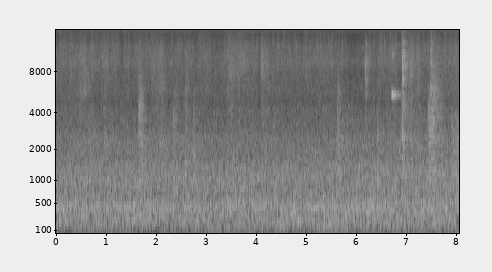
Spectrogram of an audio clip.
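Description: Steady classroom background noise: an even, continuous rush with no voices, with a few faint clicks and scrapes that come more often in the second half.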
